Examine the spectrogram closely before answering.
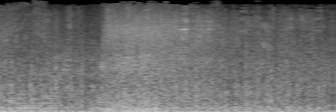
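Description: An electric bolt crackles and zaps loudly.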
